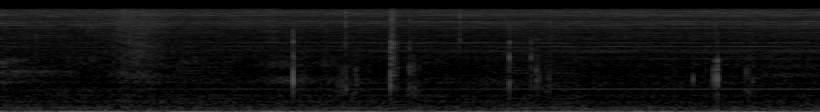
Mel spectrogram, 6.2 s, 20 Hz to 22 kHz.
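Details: Building HVAC noise in an office, read at 88.5 dB on C weighting, with energy near 31 and 62 Hz. A steady, deep drone near the bottom of hearing with a few faint clicks; a loud low-frequency rumble that doesn't mask conversation.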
